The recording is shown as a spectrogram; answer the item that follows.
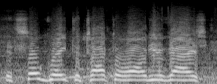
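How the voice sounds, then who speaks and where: Chatty older man, high voice. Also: little pitch movement, normal speed, rough recording. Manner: chatty, teasing, enthusiastic. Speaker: host. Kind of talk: street interviews at an outdoor event. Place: outdoor event with crowd.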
